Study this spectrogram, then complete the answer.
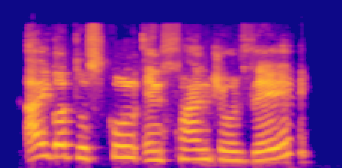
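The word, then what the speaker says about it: San José: I go to school in San Jose. San Jose. It's Jose. It's pronounced San Jose.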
